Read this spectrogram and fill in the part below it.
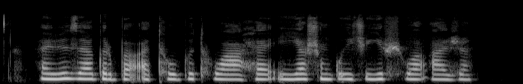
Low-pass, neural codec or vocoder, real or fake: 10.8 kHz; none; real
